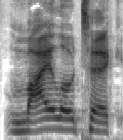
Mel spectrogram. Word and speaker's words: Milotic: Because Milotic is one of the most incorrectly pronounced Pokemon. – I swear I said Milotic. Because when we were watching, I said, "Oh, melodic," and you were like, and then like 3 seconds.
